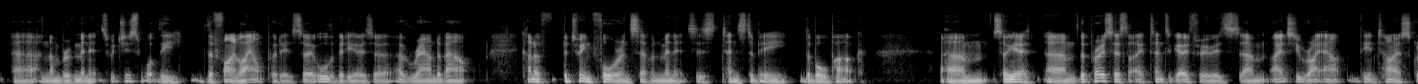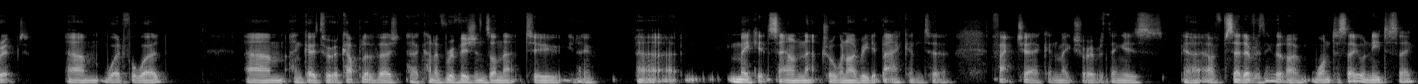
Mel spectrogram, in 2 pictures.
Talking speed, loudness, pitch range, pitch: 225 wpm, -24 LUFS, 95-110 Hz, 95 Hz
